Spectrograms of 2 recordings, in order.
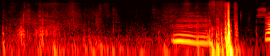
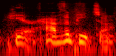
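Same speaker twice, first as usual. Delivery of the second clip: whisper; 10 dB quieter than usual. Acted. Giving pizza quietly.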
